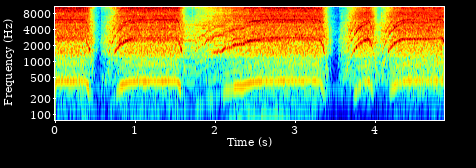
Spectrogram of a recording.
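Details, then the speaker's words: Metabo SSD 18 LTX 200 BL 18V impact driver after gearbox repair, free run on a slightly flat battery: short trigger bursts, clean motor whine spinning up and winding down, no grinding or hammering; runs healthy. "So this one's just a bit flat. Yeah, you can hear the speed difference."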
